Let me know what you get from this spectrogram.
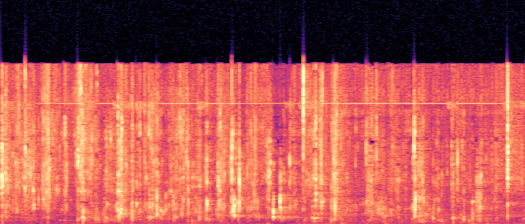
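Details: Two-and-a-half-year-old male English-type Labrador Retriever eating raw meat, with wet chewing and smacking in irregular bursts throughout, close and loud, low thumps underneath.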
